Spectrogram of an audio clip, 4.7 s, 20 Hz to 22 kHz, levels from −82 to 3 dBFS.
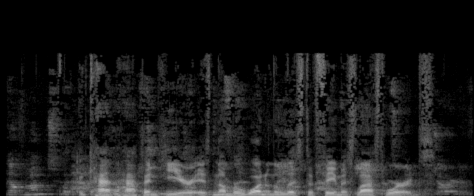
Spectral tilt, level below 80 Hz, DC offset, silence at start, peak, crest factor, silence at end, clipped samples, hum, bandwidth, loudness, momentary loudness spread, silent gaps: -4.5 dB/octave; -66 dBFS; under 0.1%; 0.1 s; -8 dBFS; 22 dB; 0.1 s; under 0.1%; none; 16.5 kHz; -28 LUFS; 16 LU; none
